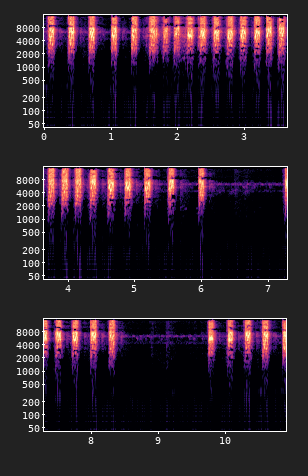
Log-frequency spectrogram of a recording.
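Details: Cucak jenggot, or grey-cheeked bulbul, in full song for training contest birds. Rasping chattery notes fire in rapid runs of about a dozen, break off for a second, then resume, with a faint continuous high whine behind.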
